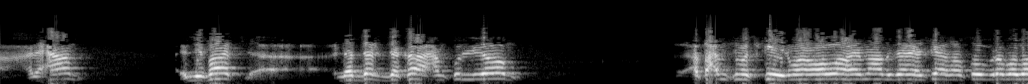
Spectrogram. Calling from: Mecca, Makkah Province, Saudi Arabia; أنا من مكة المكرمة أكلمك.

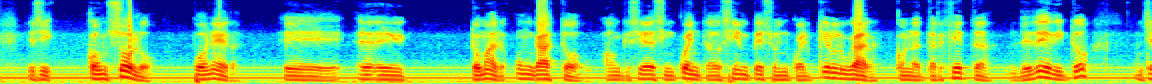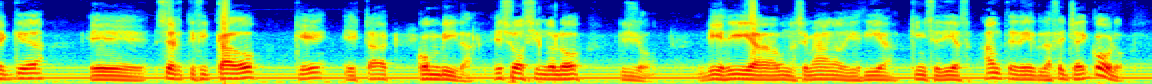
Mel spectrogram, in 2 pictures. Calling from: Flores, Buenos Aires, Argentina; de Flores.

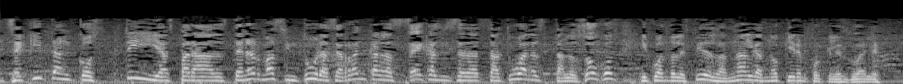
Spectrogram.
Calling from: Tijuana, Baja California, Mexico; de Tijuana, México.

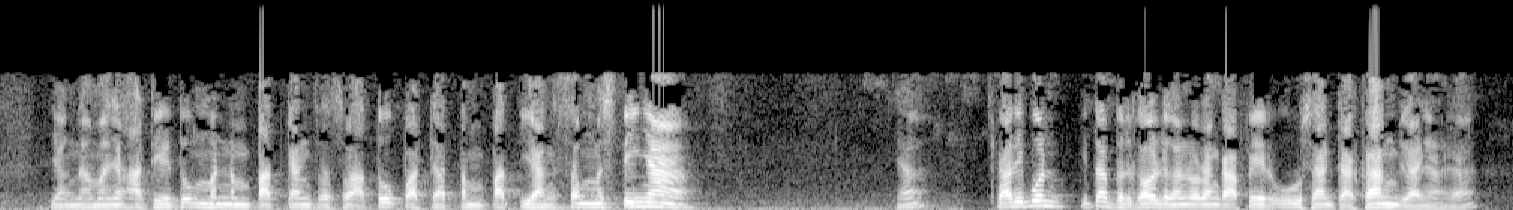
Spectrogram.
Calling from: Palembang, South Sumatra, Indonesia; dari Palembang

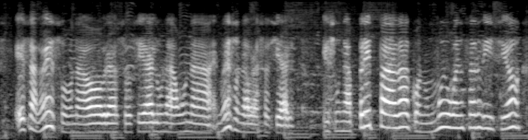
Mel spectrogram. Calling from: Buenos Aires, Argentina; les quiero comentar que yo soy socia jubilada ya mayor del Hospital Italiano.

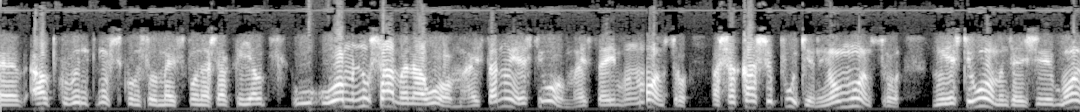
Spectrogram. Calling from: Criuleni, Criuleni District, Moldova; Acum sunt de la Criuleni, în principiu sunt la Chișinău, dar sunt la Criuleni acum.

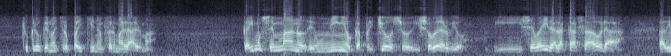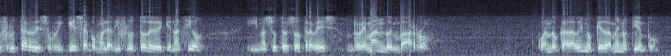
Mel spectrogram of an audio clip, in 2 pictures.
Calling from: Buenos Aires, Argentina; de la Boca.

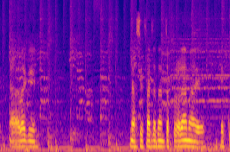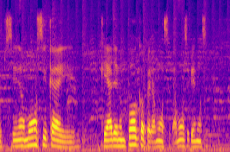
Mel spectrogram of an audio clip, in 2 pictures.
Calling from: Quilmes, Buenos Aires Province, Argentina; de Quilmes y bueno, quería participar por el sorteo de las cajas navideñas.

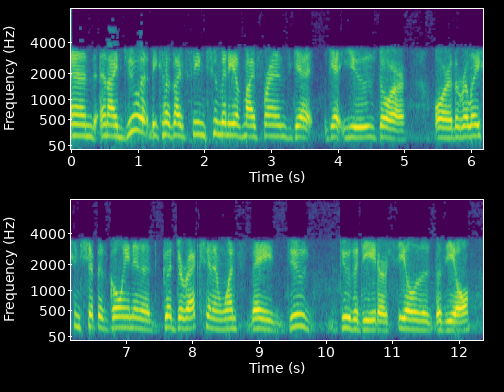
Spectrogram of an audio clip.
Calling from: Burbank, California, United States; No, I'm calling from Burbank.

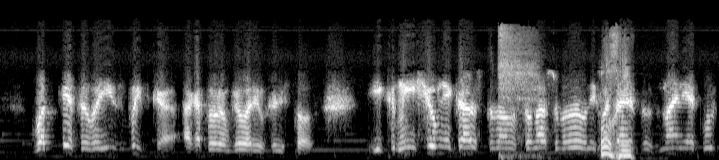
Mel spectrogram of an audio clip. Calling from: Syktyvkar, Komi Republic, Russia; я звоню вам из Сыктывкара.

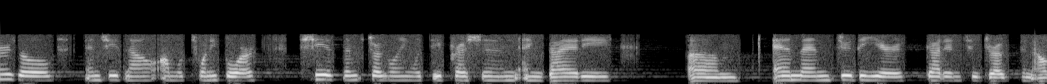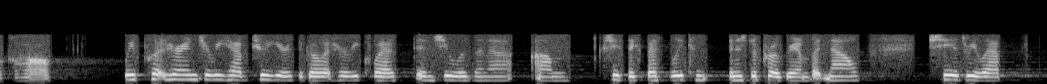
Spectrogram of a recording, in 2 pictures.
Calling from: Michigan, United States; I'm calling from Michigan.

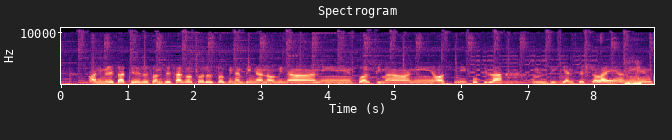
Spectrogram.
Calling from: Tanahun, Gandaki Province, Nepal

